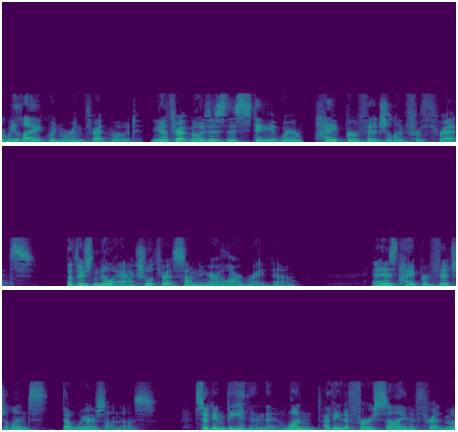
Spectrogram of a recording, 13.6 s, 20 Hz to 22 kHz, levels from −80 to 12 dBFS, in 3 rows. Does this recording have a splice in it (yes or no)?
yes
